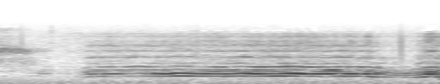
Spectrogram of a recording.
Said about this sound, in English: That's what I like best, them train whistles. To remind you of other places. You hear them all night. Don't you love the sound of it? It's scary, kind of.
